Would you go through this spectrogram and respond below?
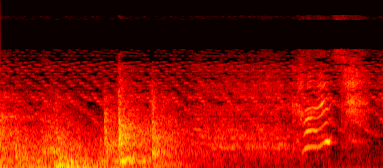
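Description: A padlock is cut and the sound booth door is opened: clunking metallic knocks and a thud come first, followed by a creaking rise near the end, with voices mixed in.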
